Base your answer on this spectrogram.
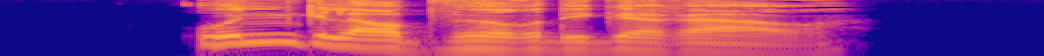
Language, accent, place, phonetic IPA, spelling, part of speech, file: German, Germany, Berlin, [ˈʊnɡlaʊ̯pˌvʏʁdɪɡəʁɐ], unglaubwürdigerer, adjective, De-unglaubwürdigerer.ogg
- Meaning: inflection of unglaubwürdig: 1. strong/mixed nominative masculine singular comparative degree 2. strong genitive/dative feminine singular comparative degree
